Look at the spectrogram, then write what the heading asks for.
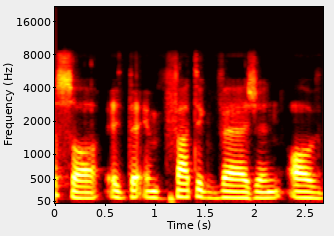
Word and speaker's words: ص: The letter sa is the emphatic version of the letter sa. It's pronounced like a heavy S with a deep and bold tone.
